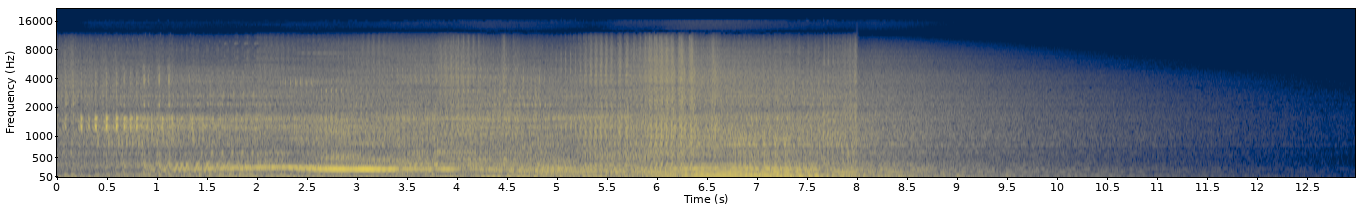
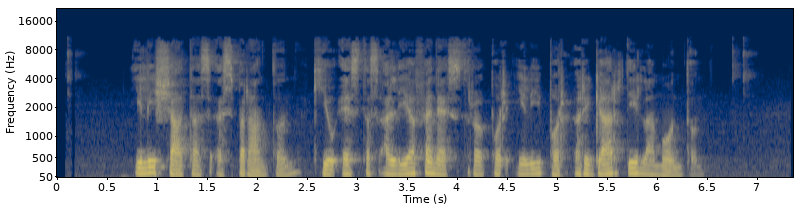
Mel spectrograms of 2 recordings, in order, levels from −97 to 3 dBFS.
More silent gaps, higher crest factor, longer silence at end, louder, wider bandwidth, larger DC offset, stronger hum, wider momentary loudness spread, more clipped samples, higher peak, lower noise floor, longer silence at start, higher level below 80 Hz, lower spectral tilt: neither; about the same, 16 dB vs 20 dB; first, 3.1 s vs 0.9 s; first, -20 LUFS vs -24 LUFS; first, 12 kHz vs 10.5 kHz; neither; neither; first, 15 LU vs 10 LU; neither; about the same, -4 dBFS vs -4 dBFS; first, -73 dBFS vs -60 dBFS; second, 0 s vs 0.8 s; first, -34 dBFS vs -48 dBFS; second, -4.5 dB/octave vs -6 dB/octave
